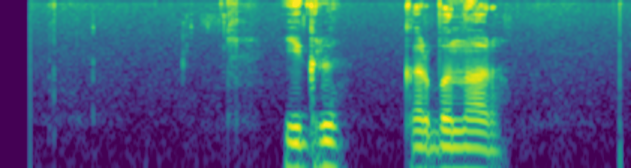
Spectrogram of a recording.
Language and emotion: Russian, neutral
